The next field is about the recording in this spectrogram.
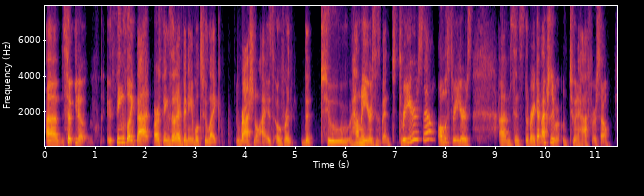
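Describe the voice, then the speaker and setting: Deep-voiced young woman chatting casually. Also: animated, a little fast. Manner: rambling, frank, swears often, many ums and likes. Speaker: content creator answering viewer questions. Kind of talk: casual livestream chat.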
